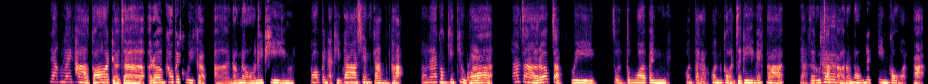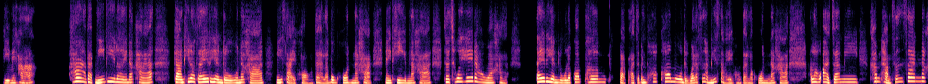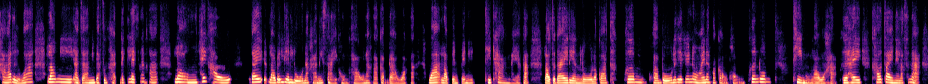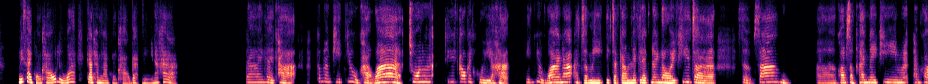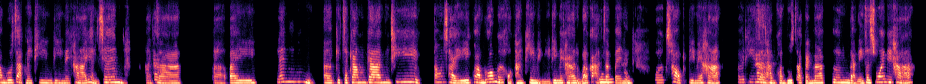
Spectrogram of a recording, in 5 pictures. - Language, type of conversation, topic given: Thai, advice, เริ่มงานใหม่แล้วกลัวปรับตัวไม่ทัน
- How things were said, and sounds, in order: other background noise; background speech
